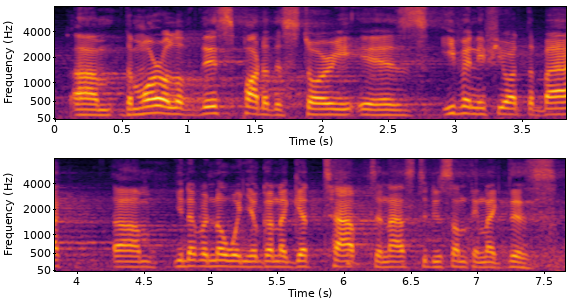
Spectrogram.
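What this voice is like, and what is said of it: Kenyan accent. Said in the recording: “my accent. It's Kenyan.”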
